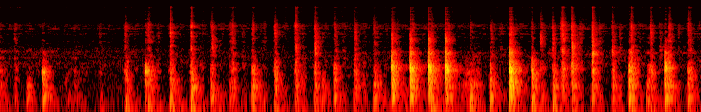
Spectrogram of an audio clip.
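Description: A pestle pounding in a wooden mortar: a steady run of hollow wooden knocks, about three or four a second. The knocks stop briefly about one to two seconds in and are loudest in the middle.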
